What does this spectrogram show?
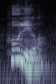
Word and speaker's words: Julio: J, and it sounds like an H. So I don't know what the thinking was behind that. But Julio, lejos.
